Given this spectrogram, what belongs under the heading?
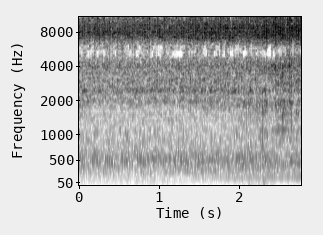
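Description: A diesel engine from a 12HT setup settles back to a steady idle, its low mid-range rumble continuous and fairly close with constant vibration throughout.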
